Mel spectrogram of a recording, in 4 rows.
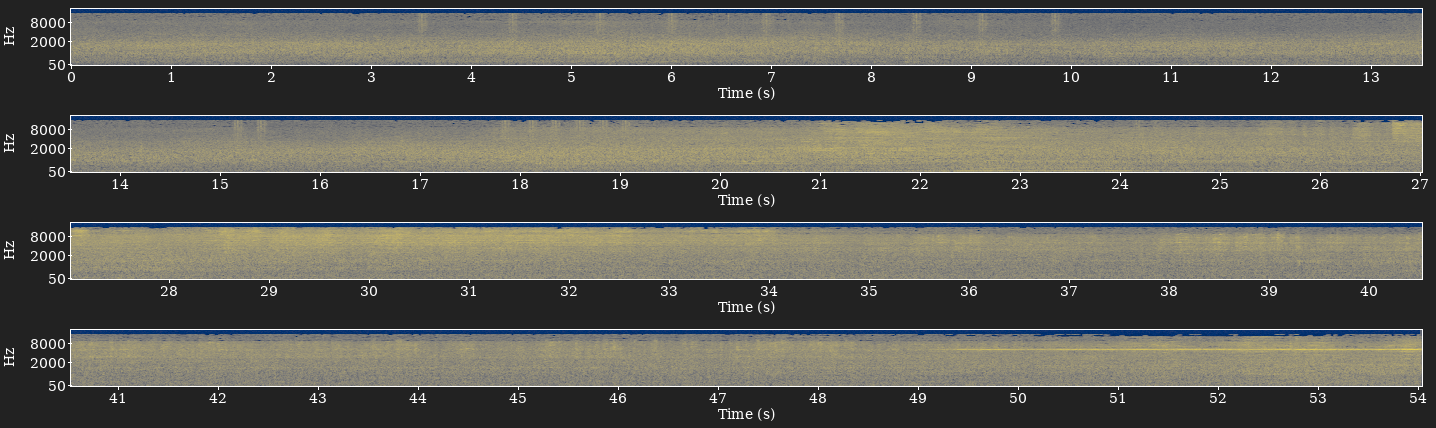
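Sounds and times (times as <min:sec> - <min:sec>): train wheels rumbling on rail: 0:00.0 - 0:54.0
high-pitched wheel squeal: 0:25.5 - 0:32.9, 0:49.1 - 0:54.0.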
